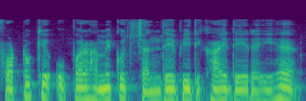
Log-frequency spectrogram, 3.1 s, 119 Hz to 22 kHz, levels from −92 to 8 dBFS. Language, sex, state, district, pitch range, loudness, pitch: Hindi, male, Assam, Sonitpur, 105-125 Hz, -18 LUFS, 115 Hz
